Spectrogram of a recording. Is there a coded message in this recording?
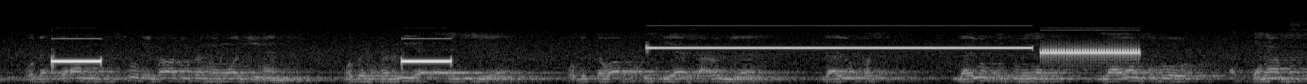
Yes: fax machine handshake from 0.5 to 11.4 s, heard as beeps, a long tone and a warble.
